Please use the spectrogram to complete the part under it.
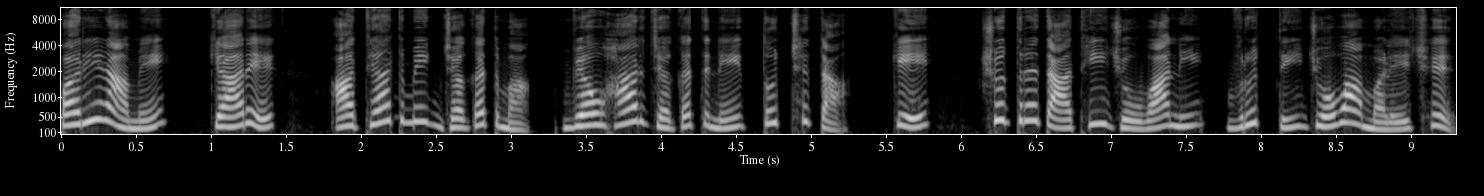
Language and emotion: Gujarati, neutral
